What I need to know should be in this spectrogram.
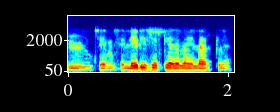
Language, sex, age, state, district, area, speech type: Tamil, male, 18-30, Tamil Nadu, Nilgiris, urban, conversation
